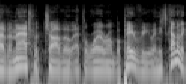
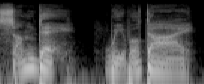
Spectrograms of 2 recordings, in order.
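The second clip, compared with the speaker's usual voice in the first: very drawn-out, slow, dramatic announcer voice-over; 3 semitones lower, 4 dB quieter than usual. Retelling a DVD announcer's line over footage: imitating a dramatic announcer reading. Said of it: "The guy they get to do the dramatic readings".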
